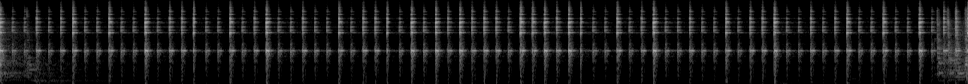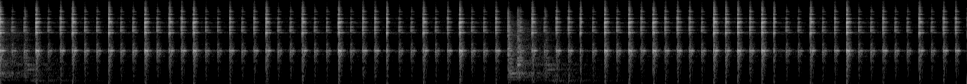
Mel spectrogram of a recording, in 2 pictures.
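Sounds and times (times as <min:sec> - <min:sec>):
rooftop percussion music: 0:00.0 - 0:19.3.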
